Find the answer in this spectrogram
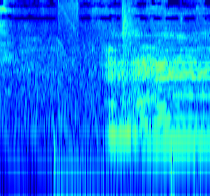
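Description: A person's voice held on one long drawn-out note, starting about a second in and lasting about a second and a half.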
